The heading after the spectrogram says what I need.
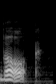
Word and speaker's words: balk: Balk, pronounced bulk.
